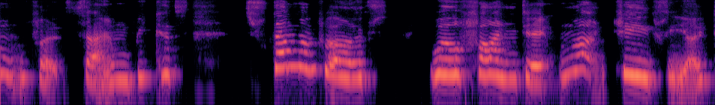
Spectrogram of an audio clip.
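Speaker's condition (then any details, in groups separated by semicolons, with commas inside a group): Cerebral palsy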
